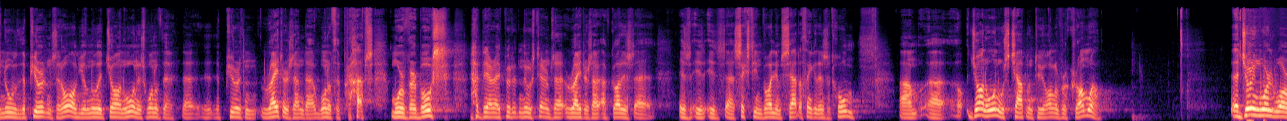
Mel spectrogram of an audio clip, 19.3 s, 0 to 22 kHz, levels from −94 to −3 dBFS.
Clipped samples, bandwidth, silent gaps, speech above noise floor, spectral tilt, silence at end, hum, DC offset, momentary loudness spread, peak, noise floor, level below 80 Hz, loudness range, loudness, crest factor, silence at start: under 0.1%; 17 kHz; none; 50 dB; -5.5 dB/octave; 0 s; none; under 0.1%; 15 LU; -2 dBFS; -68 dBFS; -62 dBFS; 4 LU; -18 LUFS; 18 dB; 0 s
